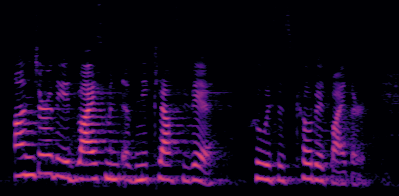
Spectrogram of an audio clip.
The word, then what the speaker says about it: Wirth: This weekend I met with Griesemer and I made the American mistake of pronouncing Wirth's name as Worth. And he said, oh, well, Americans pronounce his name by value and Europeans pronounce his name by reference.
